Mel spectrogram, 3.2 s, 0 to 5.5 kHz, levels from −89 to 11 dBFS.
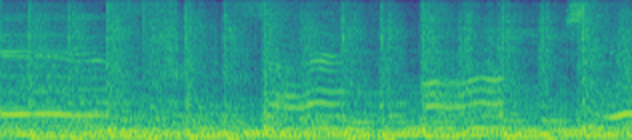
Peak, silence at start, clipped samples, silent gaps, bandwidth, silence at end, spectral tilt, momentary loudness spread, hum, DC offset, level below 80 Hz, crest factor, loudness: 0 dBFS; 0 s; 5%; none; 5.4 kHz; 0 s; -8.5 dB/octave; 1 LU; none; 0.7%; -12 dBFS; 6 dB; -7 LUFS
